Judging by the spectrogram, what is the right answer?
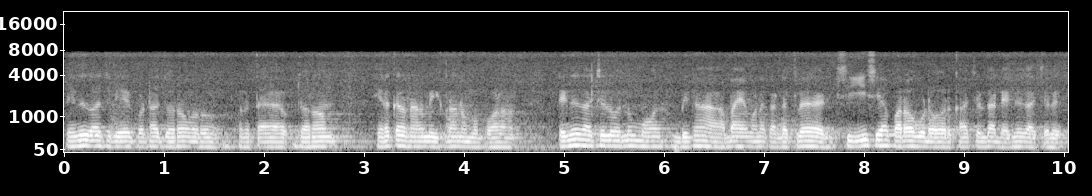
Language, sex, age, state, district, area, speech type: Tamil, male, 18-30, Tamil Nadu, Thanjavur, rural, spontaneous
